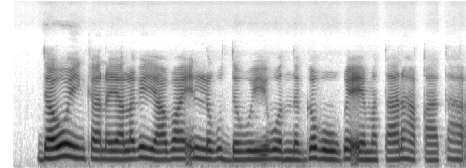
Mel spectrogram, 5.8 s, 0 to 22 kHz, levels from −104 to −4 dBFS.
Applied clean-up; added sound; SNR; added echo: none; none; none; none.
